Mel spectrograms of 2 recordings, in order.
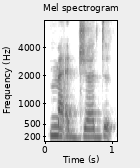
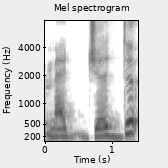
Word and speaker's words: Medjed: So, well, now we too know the name of our creature, who we conventionally pronounce Medjed, because the Egyptian language only recorded consonants and not vowels. And so to be able to pronounce these three consonants together, Medjed, we must add something in between, and we conventionally add a vowel This, I want to read this phrase again.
